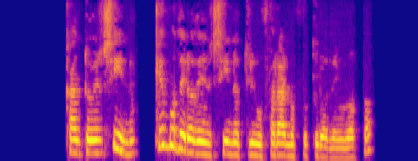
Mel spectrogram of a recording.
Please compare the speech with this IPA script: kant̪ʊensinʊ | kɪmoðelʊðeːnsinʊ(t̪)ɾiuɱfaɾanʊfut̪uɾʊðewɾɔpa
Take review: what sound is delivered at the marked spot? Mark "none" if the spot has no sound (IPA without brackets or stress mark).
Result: t̪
